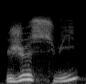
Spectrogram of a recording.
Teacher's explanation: final S not pronounced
